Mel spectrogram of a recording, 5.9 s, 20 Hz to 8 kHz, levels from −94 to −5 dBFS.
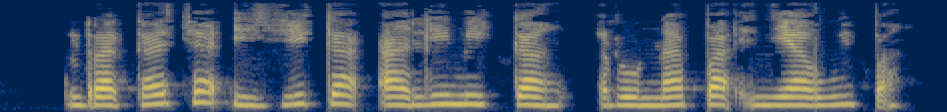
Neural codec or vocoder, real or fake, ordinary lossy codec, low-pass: codec, 16 kHz, 16 kbps, FunCodec, trained on LibriTTS, 50 frames a second; fake; MP3, 32 kbps; 7.2 kHz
